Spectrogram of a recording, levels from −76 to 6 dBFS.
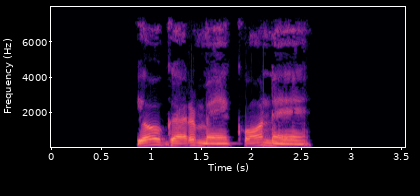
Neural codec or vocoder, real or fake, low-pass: none; real; 7.2 kHz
